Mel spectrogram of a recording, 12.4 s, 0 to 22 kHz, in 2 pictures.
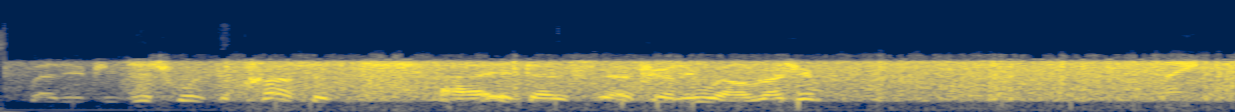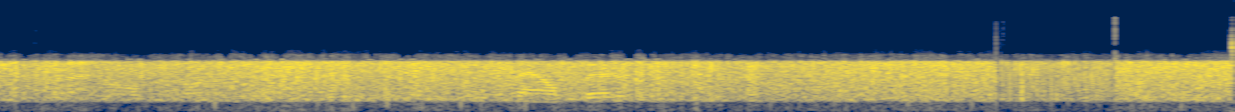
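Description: A weak single-sideband voice signal from an Icom IC-7300 heard on a ham receiver on the 40-metre band: a steady hiss held to a narrow voice band, with faint, unintelligible speech showing through it now and then, mostly in the first few seconds. The signal has faded down to the receiving station's noise level.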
